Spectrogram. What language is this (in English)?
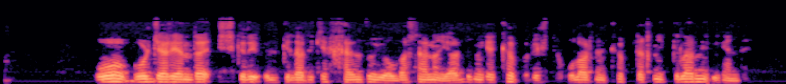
Uyghur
